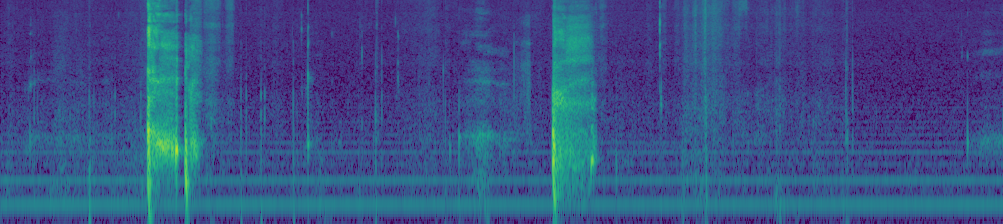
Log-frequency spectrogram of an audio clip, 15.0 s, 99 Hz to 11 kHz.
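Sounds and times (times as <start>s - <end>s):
low steady hum: 0.0s - 15.0s
person coughing: 2.2s - 3.1s, 8.3s - 9.0s.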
